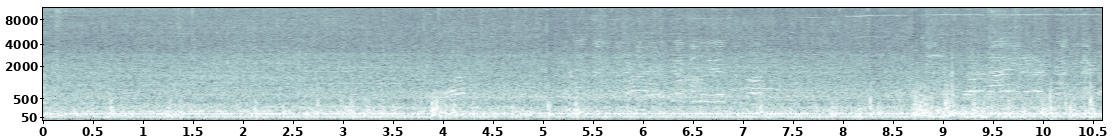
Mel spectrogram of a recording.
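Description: Inside a moving diesel bus: the engine's steady low drone and road noise fill the cabin.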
